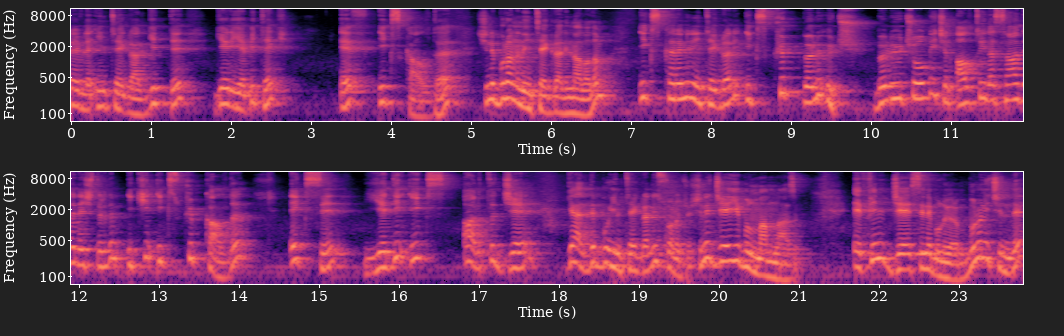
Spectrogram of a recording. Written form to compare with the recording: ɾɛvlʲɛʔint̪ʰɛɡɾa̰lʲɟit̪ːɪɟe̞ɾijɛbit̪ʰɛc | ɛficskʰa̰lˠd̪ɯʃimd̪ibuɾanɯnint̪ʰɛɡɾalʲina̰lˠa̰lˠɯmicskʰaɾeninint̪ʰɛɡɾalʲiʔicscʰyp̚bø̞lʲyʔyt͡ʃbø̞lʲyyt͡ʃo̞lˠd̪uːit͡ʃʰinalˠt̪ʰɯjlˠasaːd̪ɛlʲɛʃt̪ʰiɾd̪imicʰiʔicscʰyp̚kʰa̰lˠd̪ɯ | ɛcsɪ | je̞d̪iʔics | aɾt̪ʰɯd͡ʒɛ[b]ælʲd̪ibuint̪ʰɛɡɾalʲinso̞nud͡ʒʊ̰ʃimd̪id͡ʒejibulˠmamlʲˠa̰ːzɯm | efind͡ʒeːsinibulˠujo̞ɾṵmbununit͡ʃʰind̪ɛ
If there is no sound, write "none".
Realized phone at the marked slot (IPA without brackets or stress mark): ɟ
